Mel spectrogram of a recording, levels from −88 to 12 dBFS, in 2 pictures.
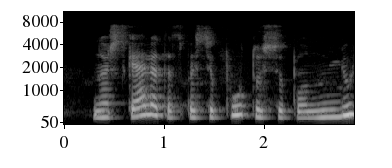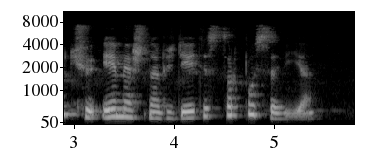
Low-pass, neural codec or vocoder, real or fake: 7.2 kHz; none; real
